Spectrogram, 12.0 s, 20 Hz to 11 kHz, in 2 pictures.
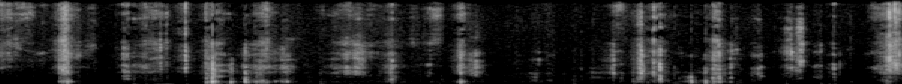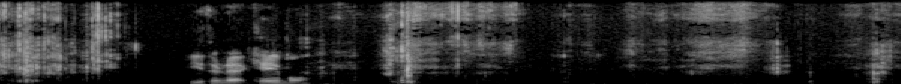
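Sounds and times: plastic packaging crinkling: 0:04.0 - 0:07.0.

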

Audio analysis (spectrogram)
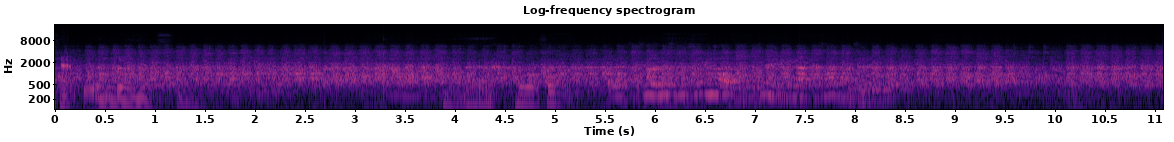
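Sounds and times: pulsing hiss: 0:00.0 - 0:11.0.

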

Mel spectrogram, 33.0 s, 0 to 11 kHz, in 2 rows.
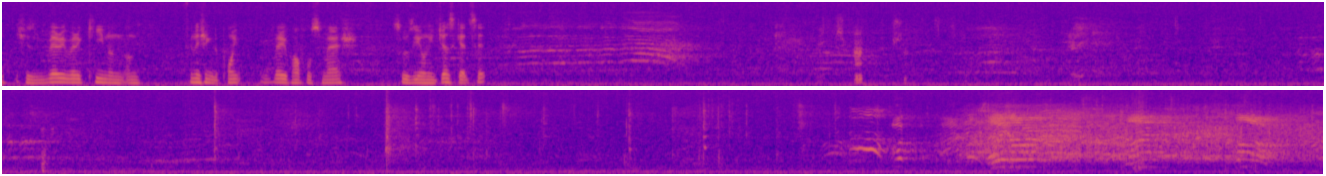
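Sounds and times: crowd yelling: 0:06.2 - 0:08.8, 0:26.8 - 0:33.0.

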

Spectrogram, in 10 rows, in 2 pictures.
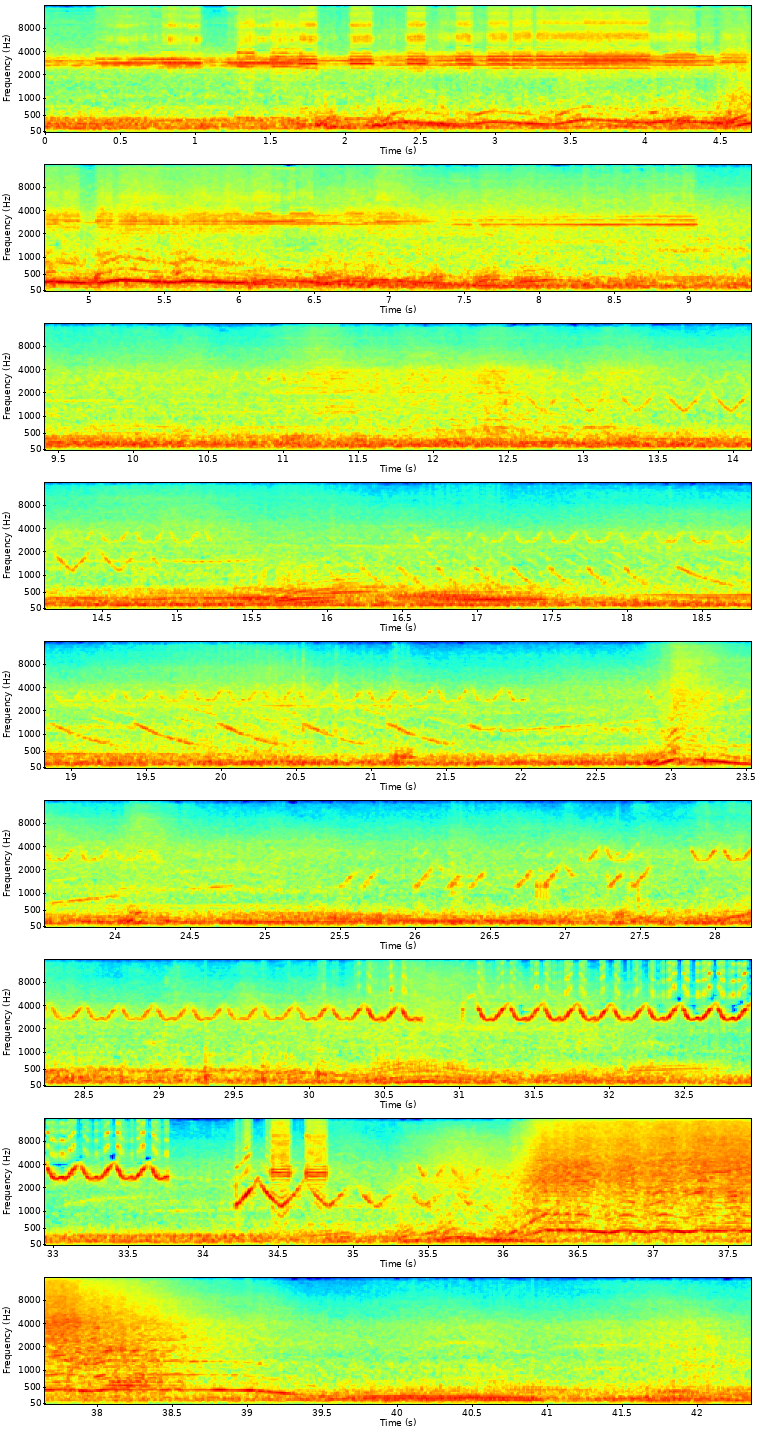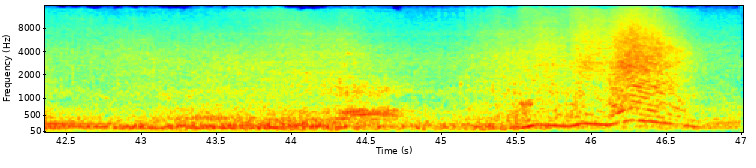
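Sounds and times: motorcycle engines revving: 0:00.0 - 0:47.0
warbling alarm tone: 0:26.8 - 0:35.7.

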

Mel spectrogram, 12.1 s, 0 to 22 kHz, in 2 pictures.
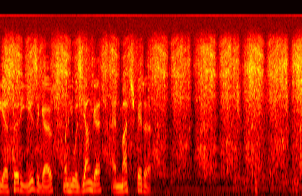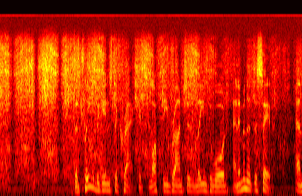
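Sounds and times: crosscut saw rasping through wood: 0:00.0 - 0:12.0.

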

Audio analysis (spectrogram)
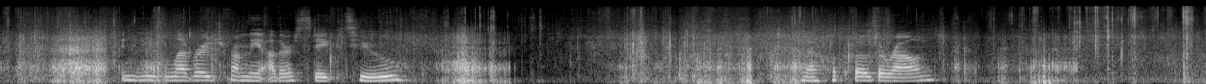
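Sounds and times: plant tape rustling and crackling: 0:00.0 - 0:12.0.

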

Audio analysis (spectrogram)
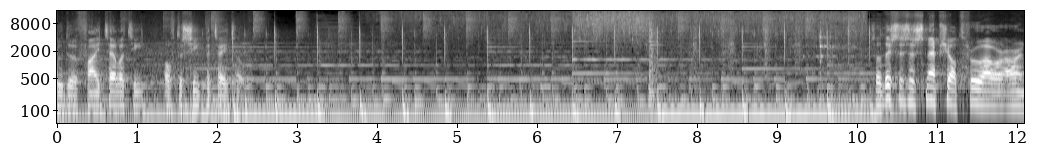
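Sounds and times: background music with beat: 0:02.2 - 0:10.6
fries sizzling in hot oil: 0:04.4 - 0:10.1.

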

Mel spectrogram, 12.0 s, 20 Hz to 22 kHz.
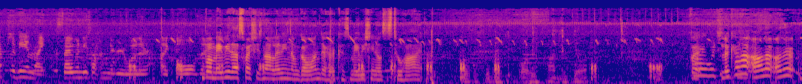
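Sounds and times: chicks peeping: 0:00.0 - 0:12.0
hen clucking: 0:00.6 - 0:12.0.

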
